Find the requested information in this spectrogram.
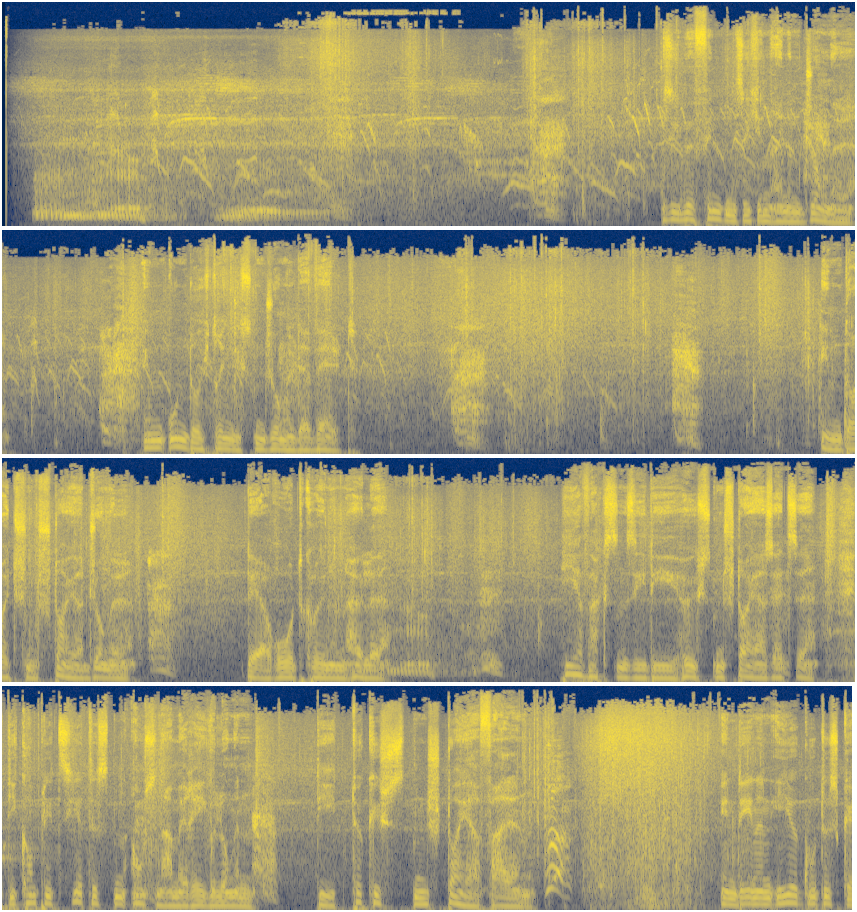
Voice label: radio; dschungel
